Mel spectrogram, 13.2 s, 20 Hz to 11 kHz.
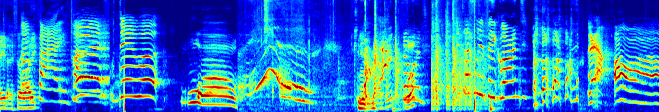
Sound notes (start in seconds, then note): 4.9 yelling; 10.7 laughing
